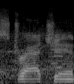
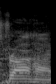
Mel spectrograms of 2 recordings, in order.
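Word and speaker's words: Strachan: graduated last year everybody all the PA announcers could never pronounce their last name he's always stratch in or St in it's straan everybody I'd always call her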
